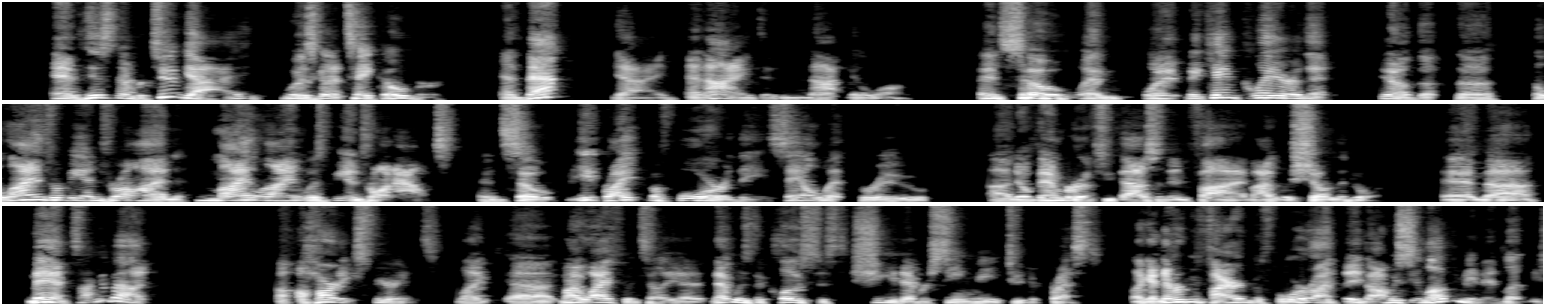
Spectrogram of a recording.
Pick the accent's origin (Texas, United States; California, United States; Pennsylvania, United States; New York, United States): Texas, United States; Irving; That was what it was like growing up in Irving.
